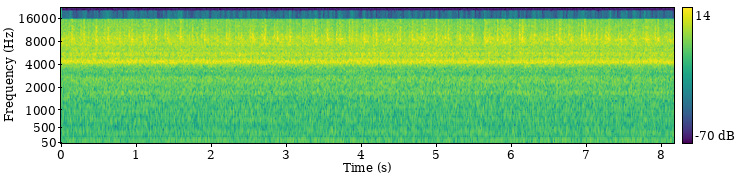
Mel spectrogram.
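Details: 1980s Ford motorhome engine idling steadily with a constant hiss on top, no stumbling or surging, just after installing a Standard Motor Products FV5K fuel tank switching valve and switching over to the other tank; normal idle.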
